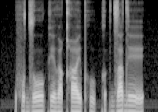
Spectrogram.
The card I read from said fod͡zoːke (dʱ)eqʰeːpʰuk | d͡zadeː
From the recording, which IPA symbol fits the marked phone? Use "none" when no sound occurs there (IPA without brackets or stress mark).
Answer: ð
